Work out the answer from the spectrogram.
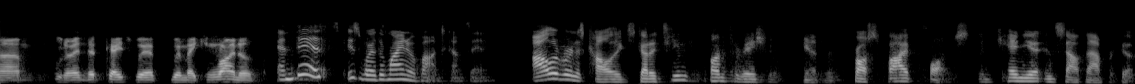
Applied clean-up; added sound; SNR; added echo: neural mask model DeepFilterNet 3.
